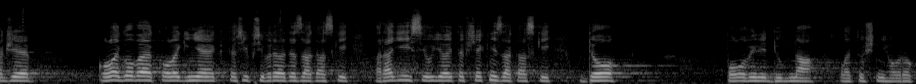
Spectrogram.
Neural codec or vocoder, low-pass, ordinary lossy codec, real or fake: none; 14.4 kHz; MP3, 64 kbps; real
